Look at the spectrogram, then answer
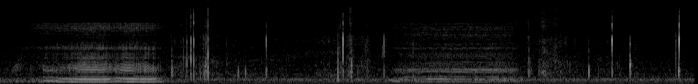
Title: Turtle buck snoring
